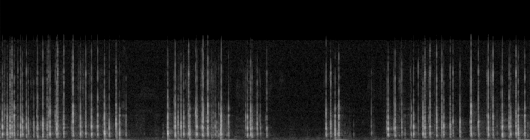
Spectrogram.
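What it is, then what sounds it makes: Mechanical keyboard with plastic keycaps. Fingertips type continuously on a compact cream mechanical keyboard with plastic keycaps. Quick, bright, clacky keystrokes come in dense bursts separated by brief pauses, with a faint low hum underneath.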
